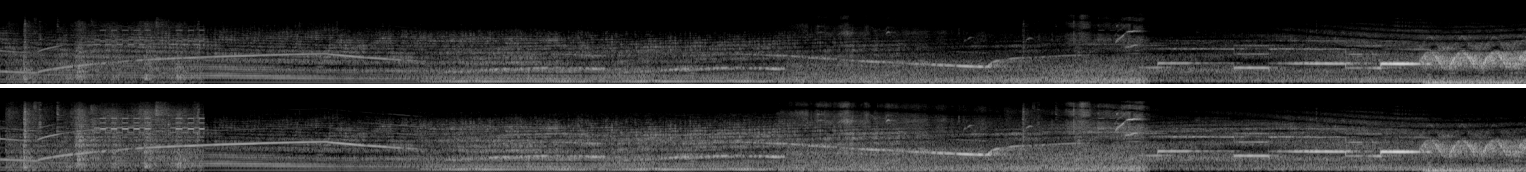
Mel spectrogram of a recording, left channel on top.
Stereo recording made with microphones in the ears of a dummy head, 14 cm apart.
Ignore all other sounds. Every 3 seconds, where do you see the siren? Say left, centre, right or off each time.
right, right, right, right, centre.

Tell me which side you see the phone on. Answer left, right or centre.
right.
